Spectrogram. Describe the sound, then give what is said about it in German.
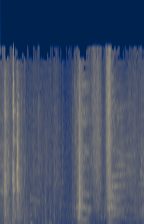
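A door is pushed shut with a couple of dull knocks and a brief creak, over a low room murmur and faint voices in the background. “Mach die Tür zu, Opa.”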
